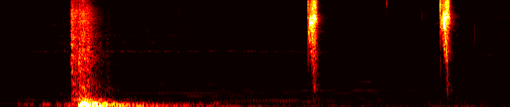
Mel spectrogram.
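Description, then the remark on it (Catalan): A door opens with a heavy thunk that rumbles briefly as a young woman comes in, then two short, sharp clicks follow about a second apart. No one speaks. “S'obre la porta i entra la senyoreta Picafort.”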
